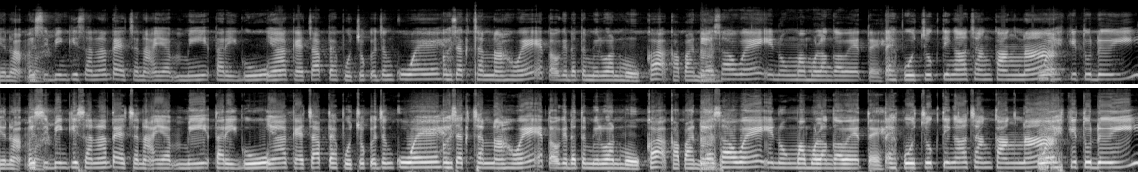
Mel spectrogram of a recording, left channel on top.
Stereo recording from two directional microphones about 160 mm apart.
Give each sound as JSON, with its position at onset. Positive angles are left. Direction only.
{"t": 0.3, "sound": "a woman's voice", "side_deg": -50}
{"t": 6.5, "sound": "speech", "side_deg": -45}
{"t": 9.0, "sound": "a woman's voice", "side_deg": -45}
{"t": 10.5, "sound": "speech", "side_deg": -55}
